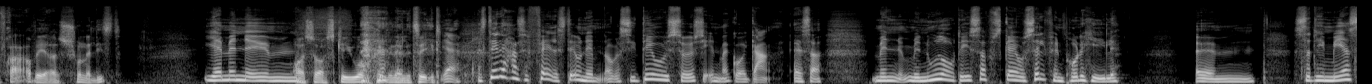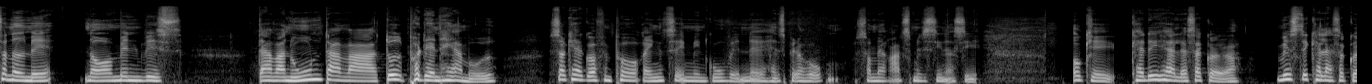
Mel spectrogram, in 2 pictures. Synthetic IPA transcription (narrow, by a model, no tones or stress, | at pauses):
fʁɑ̈ɒʋæːɐɕonælisd̥ | jæmenømɒsɒsɡ̥iːʊkʰʁiminælit͡sʰe̝̰ːd̥jæʔælsəd̥e̝d̥eɦɑ̈t͡sʰe̝fel̰əsd̥e̝ɐjo̝nem̰d̥̚nɒ̽ɡ̥ɒsiːd̥e̝joesøːseenmænɡ̥ɒ̰ːiɡ̥ɑ̈ŋ̰ʔælsɒmenmenuð̰ˠɒʊ̰ɐd̥e̝sɒ̽sɡ̥æjajo̝sel̰fe̝nəpʰɒ̽ɾ̥e̝he̝ːlə | øm | sɒ̽d̥e̝æme̝ːɐsɒ̽nːɔ̽ːð̞̩ˠme | nɒmenʋe̝s | d̥ɑ̈ʋɑ̈no̝ːn̩d̥ɑ̈ʋɑ̈d̥øð̞̰ˠpʰɒ̽d̥enɦæɐ̰mɔ̽ːð̞ˠə | sɒ̽kʰæjɑɪɡ̥ɒ̽d̥fe̝nəpʰɒ̽ʁeŋət͡sʰe̝minɡ̥o̝ːʋenɦænspʰe̝̰ːɾɐɦɔɡ̥n̩sɒ̽mæʁɑ̈d̥sme̝ð̞ˠisḭːnɐɒsḭː | oʊkʰeɪkʰæd̥e̝ɦæɐ̰læsɑ̈ɪɡ̥ɶːɐ | ʋe̝sd̥e̝kʰælæsɑ̈ɪɡ̥ɶː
